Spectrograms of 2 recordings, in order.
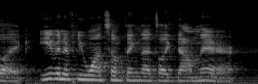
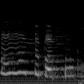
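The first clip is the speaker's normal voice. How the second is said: very high, small little voice; 4 dB quieter than usual. Quoting a favourite cartoon character's line: imitating Elfo's high little voice. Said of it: "he has a high little voice".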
